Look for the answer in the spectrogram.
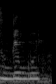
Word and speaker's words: Ghibli: I think it's Ghibli. – Ghibli.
